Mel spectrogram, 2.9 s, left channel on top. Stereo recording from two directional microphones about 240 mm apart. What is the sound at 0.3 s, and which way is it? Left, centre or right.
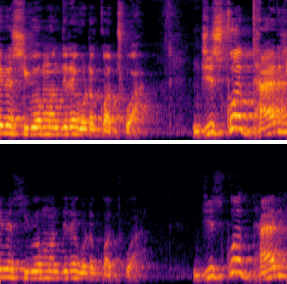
Speech, left.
